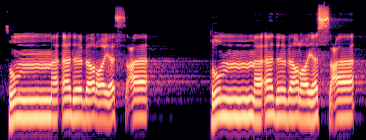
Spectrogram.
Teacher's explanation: في تحقيق الدال الشديد الذي ينحصر خلفه الهواء لم تحتج إلى أكثر من لحظة تحقق فيها القرعة · Term: قرعة واحدة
